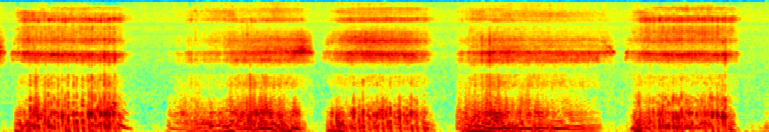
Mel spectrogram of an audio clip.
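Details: Steady, rhythmic rattling snores with each breath from Sophia, a sleeping animal, likely a dog; snoring.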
